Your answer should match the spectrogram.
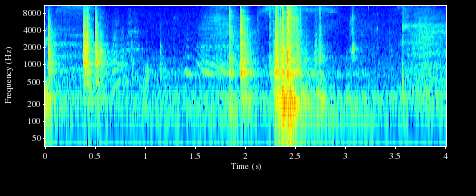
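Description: Handling noise: a few light clicks, then a knock and a louder scuffing thump about halfway through, with a small click near the end.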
